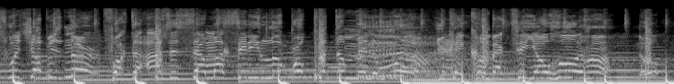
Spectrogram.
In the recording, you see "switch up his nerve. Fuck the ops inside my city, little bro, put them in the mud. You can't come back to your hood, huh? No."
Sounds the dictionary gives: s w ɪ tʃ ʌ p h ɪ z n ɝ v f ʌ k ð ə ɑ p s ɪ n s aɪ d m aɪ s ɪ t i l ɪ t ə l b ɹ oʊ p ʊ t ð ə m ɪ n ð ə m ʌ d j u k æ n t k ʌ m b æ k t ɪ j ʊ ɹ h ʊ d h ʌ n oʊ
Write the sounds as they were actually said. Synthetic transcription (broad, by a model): s w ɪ tʃ ʌ p h ɪ z n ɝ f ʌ k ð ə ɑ b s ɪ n s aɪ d m aɪ s ɪ t i l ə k b ɹ oʊ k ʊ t ð ə m ɪ n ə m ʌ j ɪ k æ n k ʌ m b æ k t ɪ j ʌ ɹ h ʊ d h ʌ n oʊ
